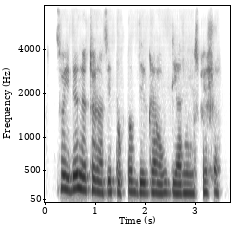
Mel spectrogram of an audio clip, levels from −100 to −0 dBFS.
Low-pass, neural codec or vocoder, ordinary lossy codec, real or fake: none; codec, 16 kHz, 4 kbps, X-Codec, HuBERT features, trained on general audio; none; fake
